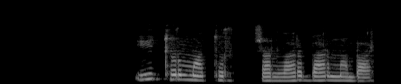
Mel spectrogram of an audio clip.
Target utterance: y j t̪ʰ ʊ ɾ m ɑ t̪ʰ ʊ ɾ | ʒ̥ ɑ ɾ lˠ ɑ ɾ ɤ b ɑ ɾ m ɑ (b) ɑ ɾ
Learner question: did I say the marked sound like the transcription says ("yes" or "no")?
yes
